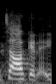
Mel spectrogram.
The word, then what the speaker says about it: Talcott: Aaron Talcott. Am I pronouncing that right? That's correct. Okay, Talcott.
